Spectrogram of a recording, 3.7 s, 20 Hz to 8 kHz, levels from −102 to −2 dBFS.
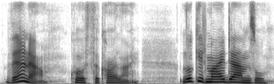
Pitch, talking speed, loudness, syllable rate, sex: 225 Hz, 145 wpm, -16 LUFS, 4.9 syllables/s, female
